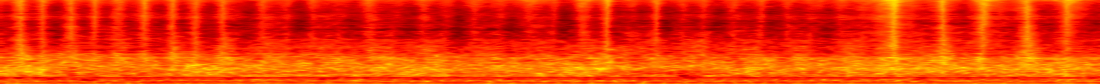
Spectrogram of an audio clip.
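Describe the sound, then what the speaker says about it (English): Continuous hand rubbing of finish into a laurel wood box held on a stationary lathe, a steady close scratchy friction with rhythmic strokes and a low background hum, no voices. "Rub it in well, all over, with the lathe still."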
